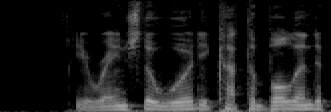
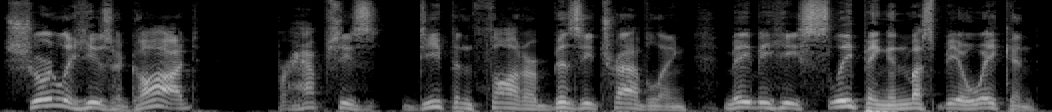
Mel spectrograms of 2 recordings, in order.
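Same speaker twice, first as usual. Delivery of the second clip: taunting; 4 semitones higher, 7 dB louder than usual. Acted. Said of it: "Elijah begins to taunt them".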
